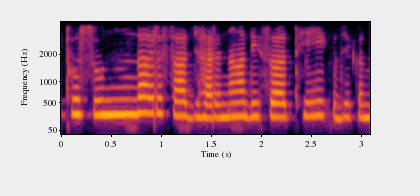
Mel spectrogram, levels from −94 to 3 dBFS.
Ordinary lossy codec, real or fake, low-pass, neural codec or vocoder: none; real; 3.6 kHz; none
